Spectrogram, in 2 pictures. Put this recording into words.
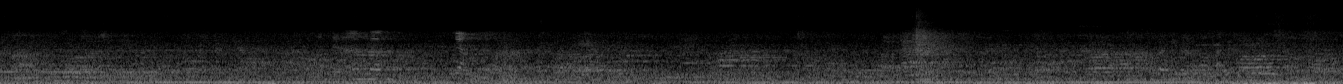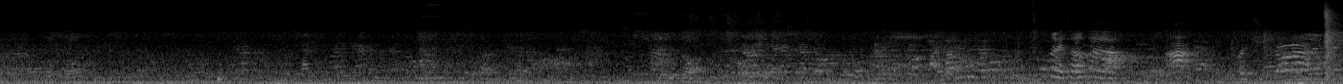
Traditional market, Traffic sound, Morning in the area of the market, bird sound, Binaural recordings, Sony PCM D100+ Soundman OKM II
